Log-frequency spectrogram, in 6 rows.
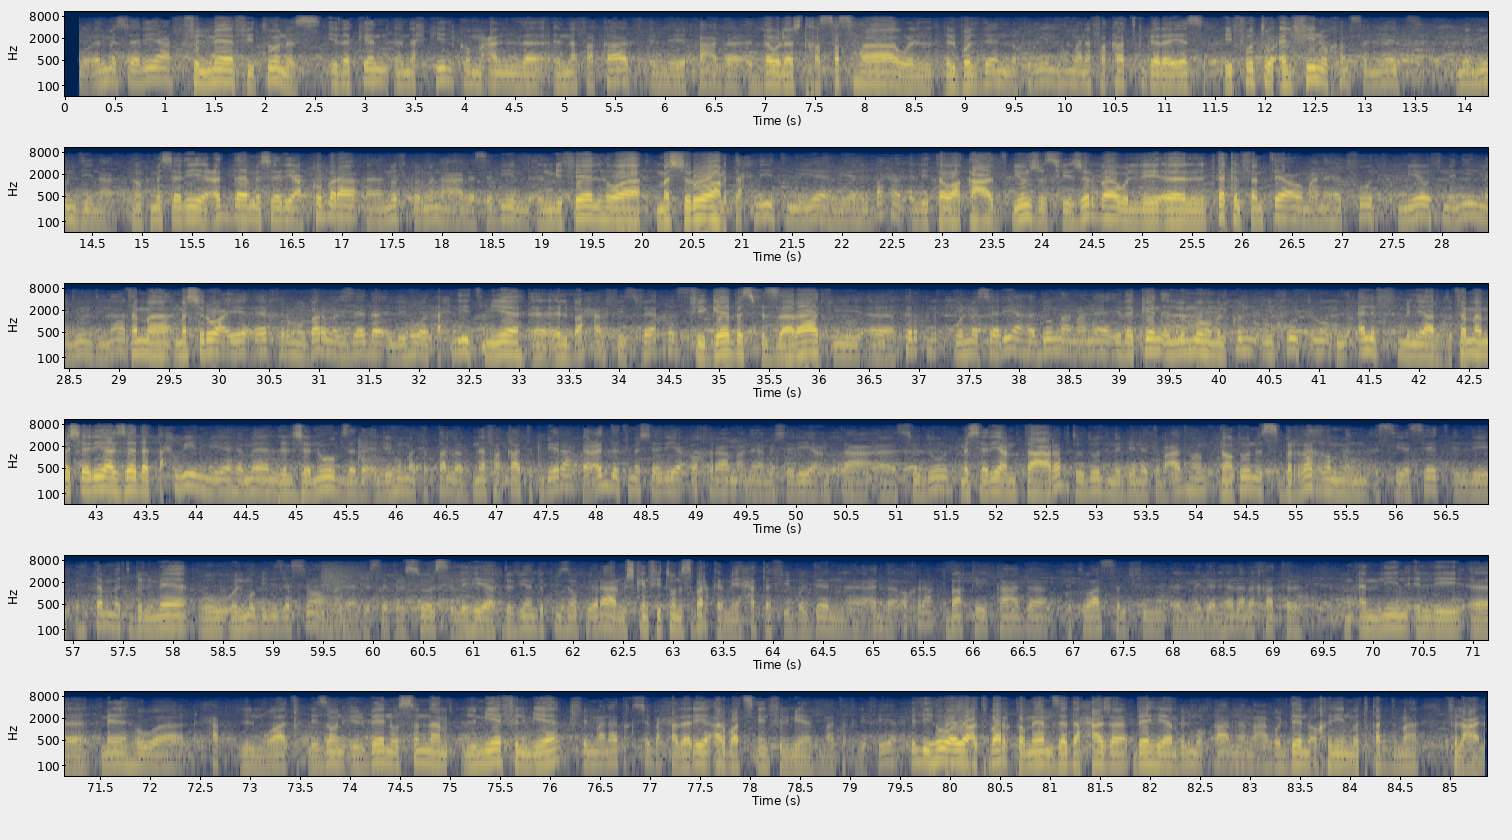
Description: أكد وزير الفلاحة لسعد لأشعل على هامش ندوة دولية في مجال مياه الشرب والتطهير افتتحت بالعاصمة اليوم الثلاثاء 4 نوفمبر 2014 أن تونس تخصص نفقات هامة للإستثمار في مجال المياه على غرار مشروع تحلية المياه الذي بصدد الإنجاز حاليا بجربة وتفوق كلفته 18 مليون دينار اضافة الى مشاريع تحلية مياه بكل من قرقنة والزارات وقابس تصل كلفتها الإجمالية ألف مليار .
